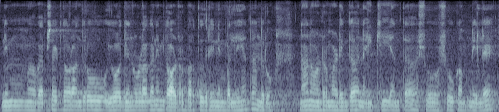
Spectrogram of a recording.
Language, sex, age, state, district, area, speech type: Kannada, male, 18-30, Karnataka, Gulbarga, urban, spontaneous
